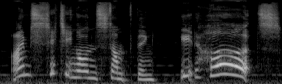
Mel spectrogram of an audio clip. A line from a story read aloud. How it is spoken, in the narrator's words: exclaiming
